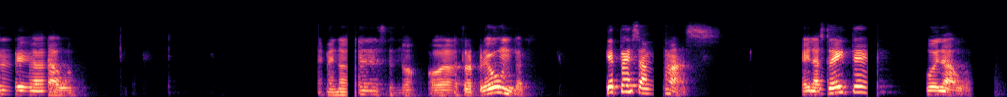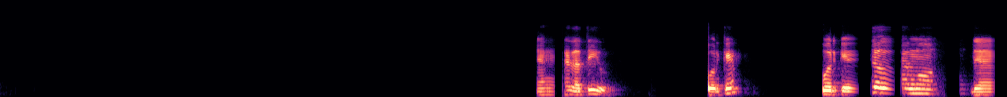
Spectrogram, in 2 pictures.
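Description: A young man speaks calmly through a close microphone, in short phrases with pauses.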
